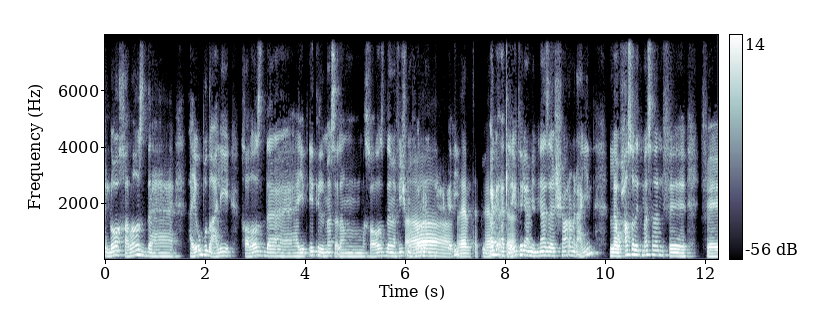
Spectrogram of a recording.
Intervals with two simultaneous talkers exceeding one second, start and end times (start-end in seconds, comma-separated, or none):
6.0-8.3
